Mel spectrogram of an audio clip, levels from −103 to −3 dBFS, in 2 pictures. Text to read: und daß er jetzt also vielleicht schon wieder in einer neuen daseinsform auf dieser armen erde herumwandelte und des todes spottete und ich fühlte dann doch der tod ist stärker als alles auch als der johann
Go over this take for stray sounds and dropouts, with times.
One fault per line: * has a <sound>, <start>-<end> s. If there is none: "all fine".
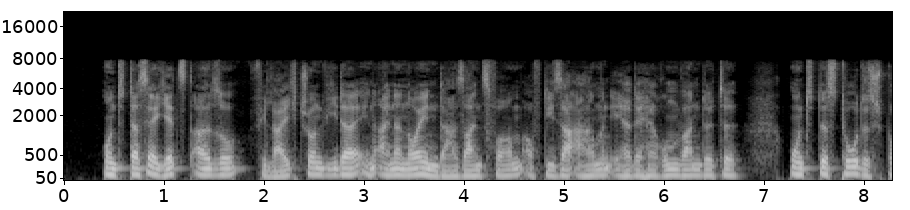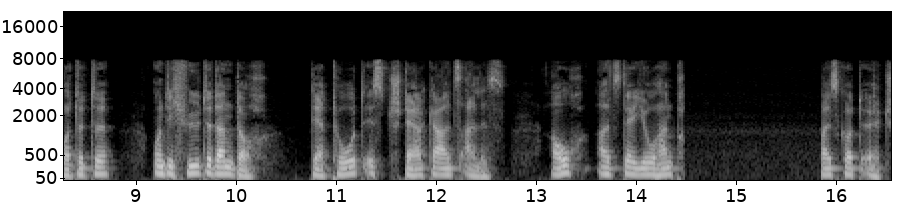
all fine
